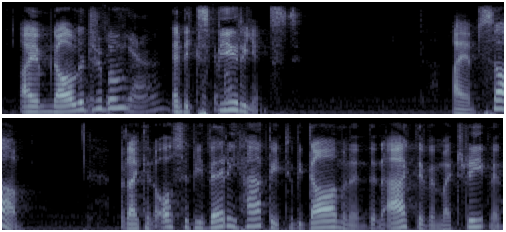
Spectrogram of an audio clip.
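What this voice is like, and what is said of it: Mock vampire-style Eastern European accent. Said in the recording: “I seem to have gone into a Bela Lugosi accent ... I noticed you were switching into a vampire mode.”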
